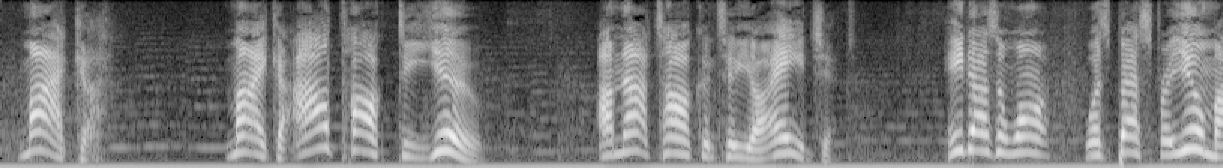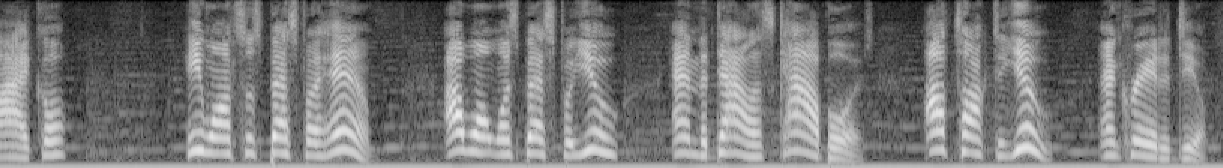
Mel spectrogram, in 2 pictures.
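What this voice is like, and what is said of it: Awful Jerry Jones impression. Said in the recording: “I'm going to attempt to explain this in an awful Jerry Jones accent. I know it's awful.”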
